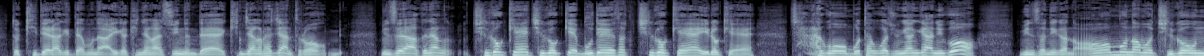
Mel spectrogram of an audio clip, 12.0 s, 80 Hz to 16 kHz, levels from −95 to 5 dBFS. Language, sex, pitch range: Korean, male, 110-160 Hz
